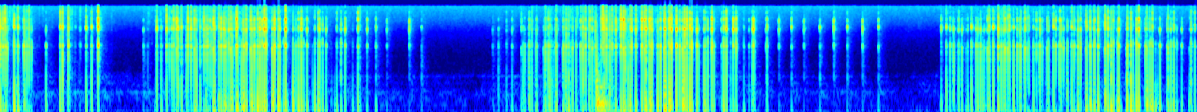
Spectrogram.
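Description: Short nails and fingertips tap and scratch fast across a solid, round, textured wooden coaster held upright, making dense, dry clicks with a low thump and bright scratchy edges. The tapping comes in three busy bursts separated by quieter stretches of lighter scratching.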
